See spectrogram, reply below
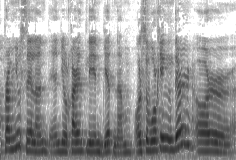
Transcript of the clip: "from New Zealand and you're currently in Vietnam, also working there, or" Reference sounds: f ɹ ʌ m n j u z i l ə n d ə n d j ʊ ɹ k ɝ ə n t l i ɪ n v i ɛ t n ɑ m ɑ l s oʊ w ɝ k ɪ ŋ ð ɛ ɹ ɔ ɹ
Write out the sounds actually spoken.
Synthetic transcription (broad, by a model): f ɹ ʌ m n j u s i l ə n d ə n d j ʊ ɹ k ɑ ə n t l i ɪ n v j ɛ t n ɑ m ɑ l s oʊ w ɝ k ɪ ŋ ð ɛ ɹ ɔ ɹ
